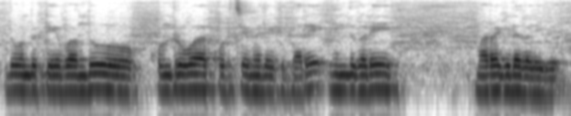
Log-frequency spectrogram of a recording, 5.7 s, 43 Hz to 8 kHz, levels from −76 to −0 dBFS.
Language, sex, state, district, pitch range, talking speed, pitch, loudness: Kannada, male, Karnataka, Koppal, 135-140 Hz, 105 wpm, 140 Hz, -16 LUFS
